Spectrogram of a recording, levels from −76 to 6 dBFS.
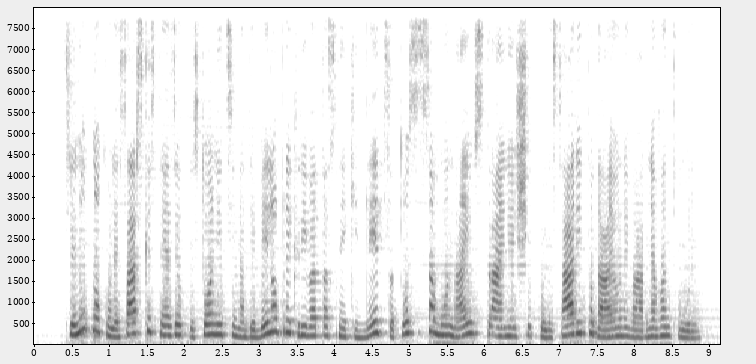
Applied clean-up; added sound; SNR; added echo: neural separator model SepFormer DNS4.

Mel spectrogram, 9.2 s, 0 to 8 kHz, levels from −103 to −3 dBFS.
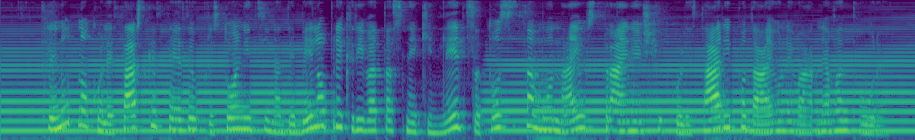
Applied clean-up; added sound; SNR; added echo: neural mask model RNNoise.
